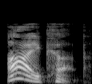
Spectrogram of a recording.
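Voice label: "eyecup", British English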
